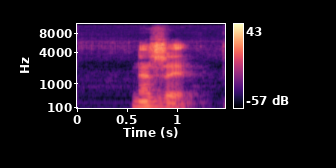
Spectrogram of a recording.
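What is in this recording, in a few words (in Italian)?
"dietro", Italian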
